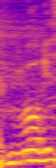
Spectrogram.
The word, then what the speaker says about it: Moorrees: Alors oui, Maurice, ok, ça sonne facilement français, mais ça s'écrit quand même avec deux O, deux R et deux E. – Maurice. – C'est Maurice. Maurice. C'est M-O-O-R-R-E-E-S.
